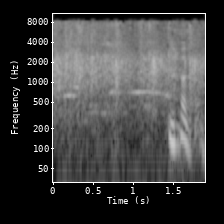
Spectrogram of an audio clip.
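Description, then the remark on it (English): A standing church audience claps steadily in praise to the Lord, a dense, continuous wash of hand claps, with a voice rising over it near the end. “Come on, stand to your feet and clap your hands to the Lord and give Him praise.”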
